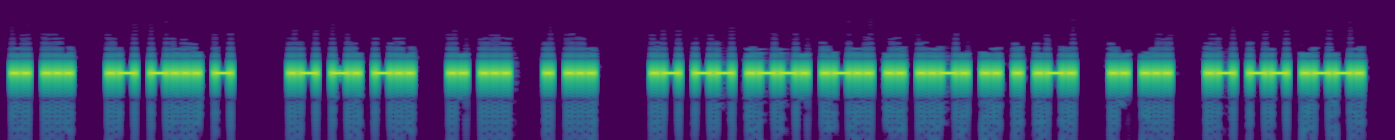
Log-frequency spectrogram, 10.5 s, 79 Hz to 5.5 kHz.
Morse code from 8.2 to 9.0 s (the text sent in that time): IS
